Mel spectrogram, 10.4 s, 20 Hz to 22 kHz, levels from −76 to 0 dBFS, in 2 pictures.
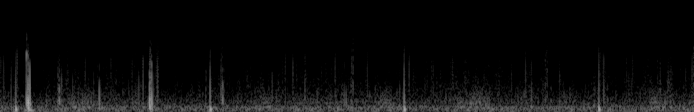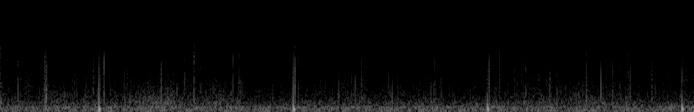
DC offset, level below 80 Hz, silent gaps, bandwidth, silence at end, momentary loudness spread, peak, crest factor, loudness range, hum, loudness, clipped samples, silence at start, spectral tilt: under 0.1%; -54 dBFS; none; 9.8 kHz; 0 s; 11 LU; -14 dBFS; 30 dB; 4 LU; none; -46 LUFS; under 0.1%; 0 s; -8.5 dB/octave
